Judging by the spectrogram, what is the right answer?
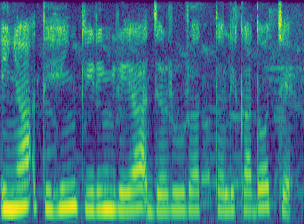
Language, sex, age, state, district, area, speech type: Santali, female, 18-30, West Bengal, Dakshin Dinajpur, rural, read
